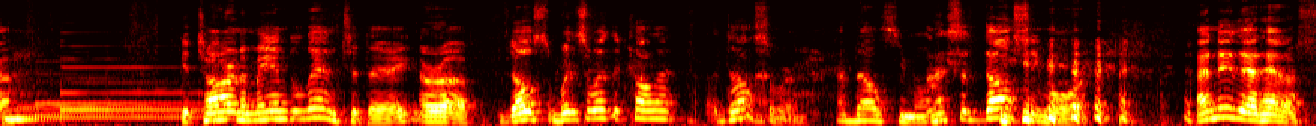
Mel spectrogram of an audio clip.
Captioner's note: laughter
